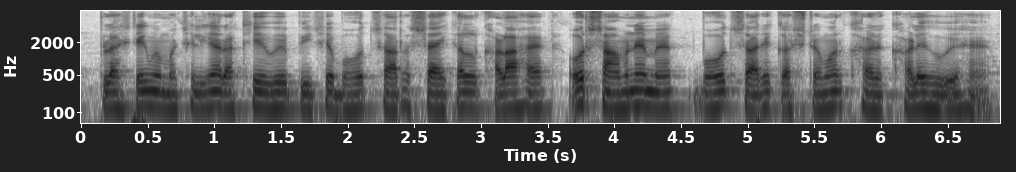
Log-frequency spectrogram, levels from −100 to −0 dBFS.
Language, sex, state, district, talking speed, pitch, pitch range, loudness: Hindi, male, Jharkhand, Sahebganj, 180 wpm, 120 Hz, 115-125 Hz, -19 LUFS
